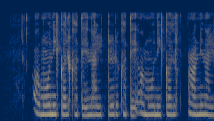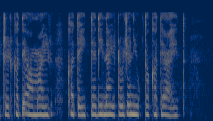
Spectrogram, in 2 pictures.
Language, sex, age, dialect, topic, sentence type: Marathi, female, 36-40, Standard Marathi, agriculture, statement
